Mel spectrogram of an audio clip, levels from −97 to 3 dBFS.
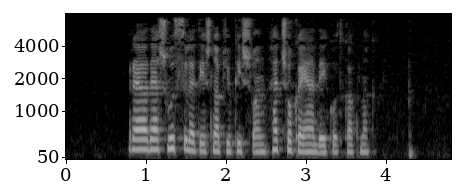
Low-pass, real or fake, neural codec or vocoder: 7.2 kHz; real; none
